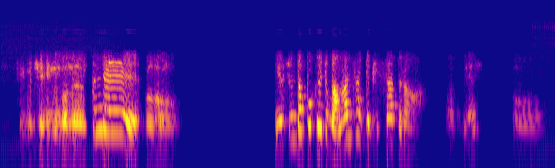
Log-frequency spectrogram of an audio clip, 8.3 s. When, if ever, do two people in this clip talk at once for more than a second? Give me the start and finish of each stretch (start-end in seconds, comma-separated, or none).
none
